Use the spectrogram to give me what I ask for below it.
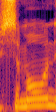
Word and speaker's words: Simone: In, I think it was 2018, you had your TED Talk with your fiancé, Simone. Is it Simone? – Yeah. You pronounce it Simon, like sea monster.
